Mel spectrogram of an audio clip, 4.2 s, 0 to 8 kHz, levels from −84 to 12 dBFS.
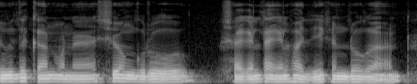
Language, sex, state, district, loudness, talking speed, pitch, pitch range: Chakma, male, Tripura, West Tripura, -13 LUFS, 145 wpm, 100 Hz, 95-105 Hz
